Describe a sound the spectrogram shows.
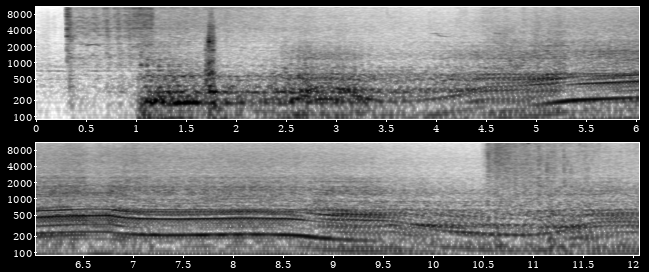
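A truck engine starts and runs, revving up and down.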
